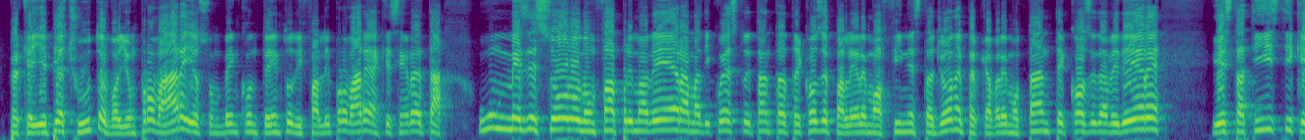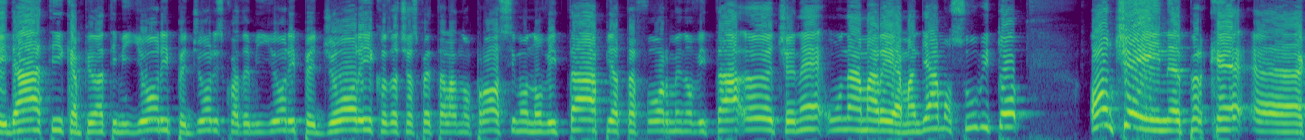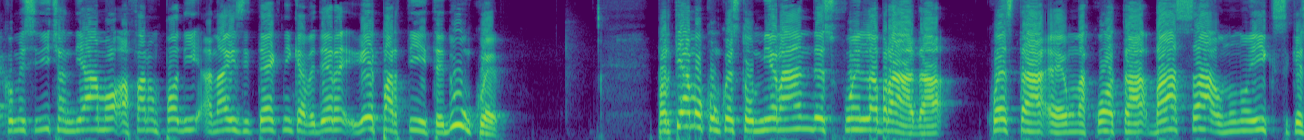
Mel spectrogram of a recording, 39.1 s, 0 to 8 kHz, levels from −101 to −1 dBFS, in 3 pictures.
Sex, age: male, 20-39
